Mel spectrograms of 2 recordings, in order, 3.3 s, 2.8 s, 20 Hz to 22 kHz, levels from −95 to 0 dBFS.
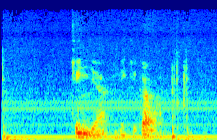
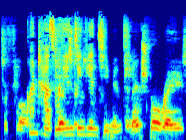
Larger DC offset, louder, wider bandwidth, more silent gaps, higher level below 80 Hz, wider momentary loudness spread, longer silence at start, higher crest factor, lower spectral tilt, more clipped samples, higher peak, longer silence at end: neither; second, -24 LUFS vs -20 LUFS; about the same, 16.5 kHz vs 15 kHz; neither; first, -40 dBFS vs -68 dBFS; first, 18 LU vs 10 LU; about the same, 0 s vs 0.05 s; about the same, 18 dB vs 18 dB; first, -7.5 dB/octave vs -1 dB/octave; neither; second, -6 dBFS vs -2 dBFS; about the same, 0 s vs 0 s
